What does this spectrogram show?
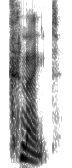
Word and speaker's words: knight: The K in knight, knife, no, kneel. All of those were once pronounced. A medieval English speaker once said every letter. Knight.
